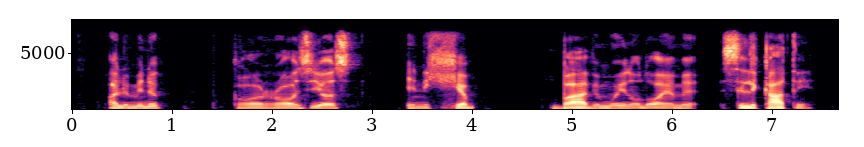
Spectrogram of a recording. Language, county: Lithuanian, Kaunas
